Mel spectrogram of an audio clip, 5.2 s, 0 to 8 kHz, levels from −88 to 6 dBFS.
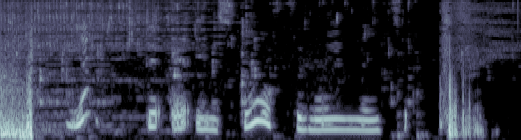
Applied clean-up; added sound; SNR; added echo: classical method Wiener filter.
